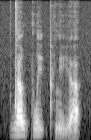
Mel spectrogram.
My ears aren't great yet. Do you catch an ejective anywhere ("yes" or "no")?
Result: no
